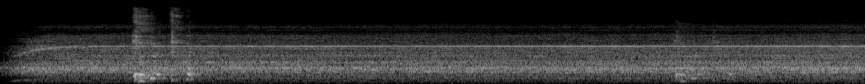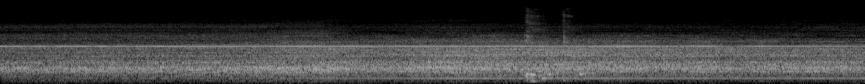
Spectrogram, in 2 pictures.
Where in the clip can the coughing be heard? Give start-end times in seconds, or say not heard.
1.3-2.0, 6.7-7.4, 13.8-14.6.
